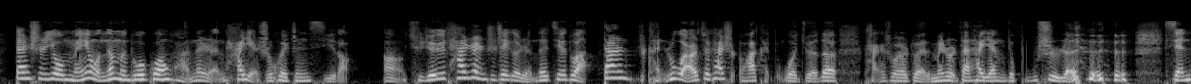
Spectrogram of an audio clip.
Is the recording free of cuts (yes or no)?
yes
